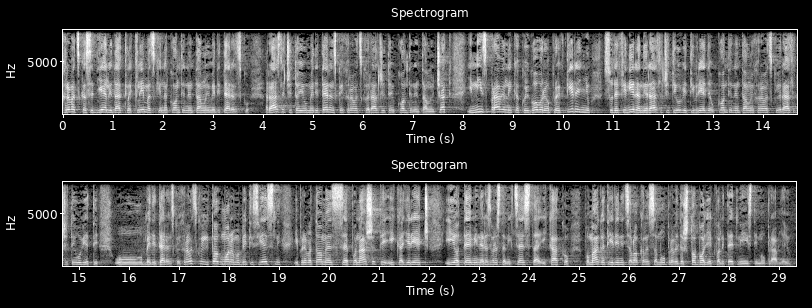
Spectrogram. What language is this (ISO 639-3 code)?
hrv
